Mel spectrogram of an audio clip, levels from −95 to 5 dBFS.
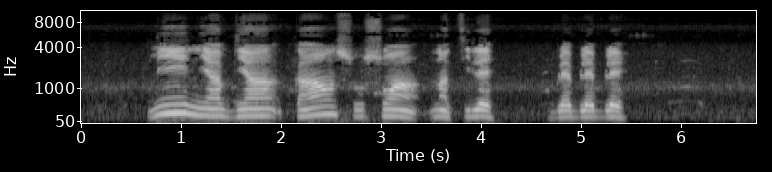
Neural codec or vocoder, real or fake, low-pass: none; real; 9.9 kHz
